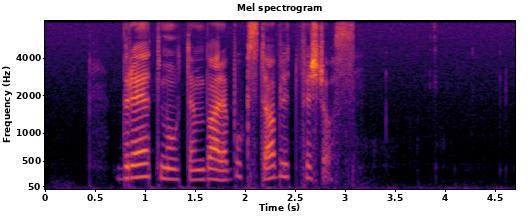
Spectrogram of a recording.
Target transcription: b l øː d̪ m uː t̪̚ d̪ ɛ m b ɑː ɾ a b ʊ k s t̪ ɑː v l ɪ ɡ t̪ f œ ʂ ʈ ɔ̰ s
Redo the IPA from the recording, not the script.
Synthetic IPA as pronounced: b ɾ øː t̪ m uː t̪̚ d̪ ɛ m b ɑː ɾ a b ʊ k s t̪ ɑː v l ɪ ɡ t̪ f œ ʂ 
